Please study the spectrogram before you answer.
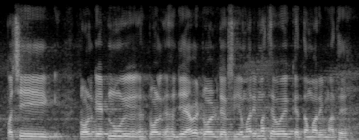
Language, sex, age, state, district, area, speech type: Gujarati, male, 30-45, Gujarat, Morbi, urban, spontaneous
